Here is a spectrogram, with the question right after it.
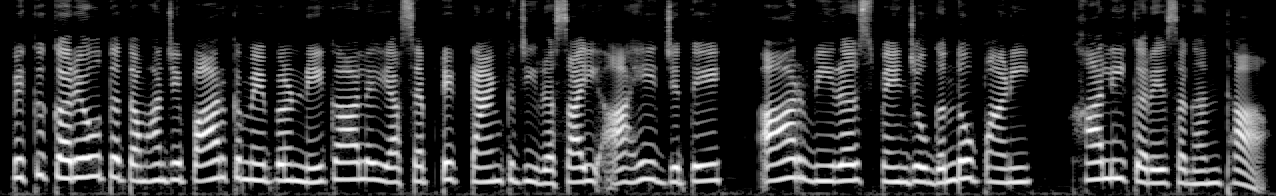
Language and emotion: Sindhi, neutral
